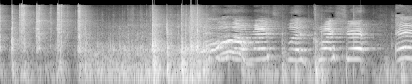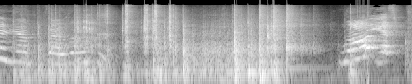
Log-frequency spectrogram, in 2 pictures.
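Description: Rapid clicking of toy cars' plastic wind-up mechanisms as they are pressed and pushed along a wooden tabletop to rev them up. A child's high-pitched voice joins in the middle and again near the end.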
